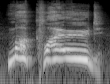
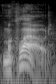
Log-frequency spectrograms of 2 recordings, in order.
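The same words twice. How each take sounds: First: High, loud Scottish battle cry of MacLeod; Scottish clansman shout. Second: Said in the usual way. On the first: Retold or imitated. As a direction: bellow MacLeod like a Highland clansman. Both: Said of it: "they'd say it like".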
